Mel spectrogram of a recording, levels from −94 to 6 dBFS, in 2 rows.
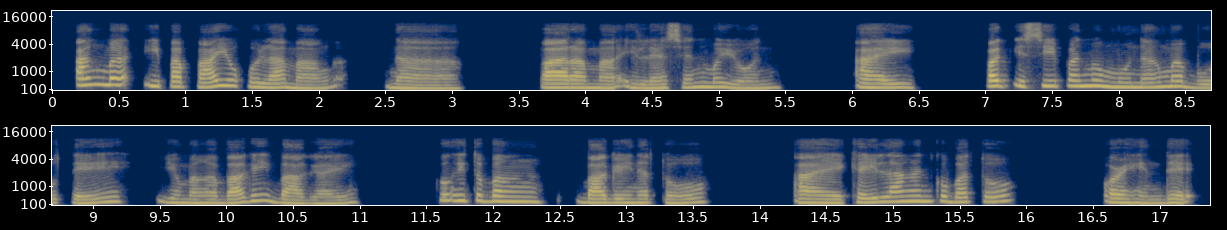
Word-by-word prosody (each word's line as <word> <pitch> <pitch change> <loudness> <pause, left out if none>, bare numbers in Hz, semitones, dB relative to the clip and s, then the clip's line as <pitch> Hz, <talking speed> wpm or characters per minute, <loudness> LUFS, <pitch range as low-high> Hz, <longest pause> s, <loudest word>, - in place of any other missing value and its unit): Ang 330 +2 +4
maipapayo 270 -5 +2
ko 230 - -5
lamang 195 - -1 0.3
na 160 -4 -2 0.6
para 195 -1 +5
mai-lessen 180 +3 -1
mo 225 - +1
'yon, 175 -3 -3 0.6
ay 195 -2 +2 0.5
pag-isipan 270 0 +3
mo 280 - +5
munang 220 -1 +1
mabuti 190 -1 -1 0.2
yung 200 -7 -3
mga 175 0 -1
bagay-bagay 180 - -1 0.6
kung, 300 -1 0
"Ito 285 0 +1
bang 245 -2 +2 0.3
bagay 190 -2 +1
na 185 0 -1
'to 185 +5 -3 0.6
ay 185 -3 +2
kailangan 240 +5 +2
ko 255 - +1
ba 220 - +3
to 250 +7 -3 0.6
or 205 -1 +4
hindi?" 180 +2 -1
200 Hz, 105 wpm, -20 LUFS, 180-245 Hz, 0.6 s, para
